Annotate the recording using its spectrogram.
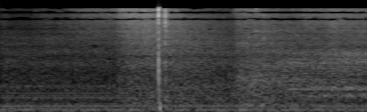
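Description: A single sharp click about a second in, over a low steady background hum.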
